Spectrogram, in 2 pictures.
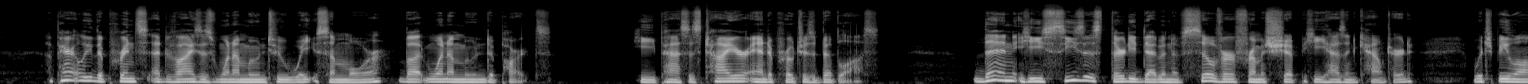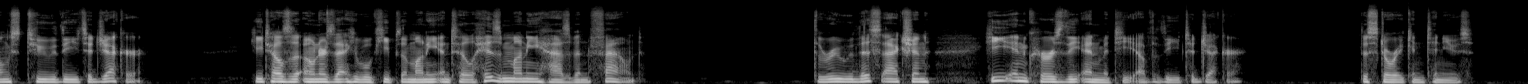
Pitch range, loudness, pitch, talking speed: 110-130 Hz, -20 LUFS, 115 Hz, 130 wpm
